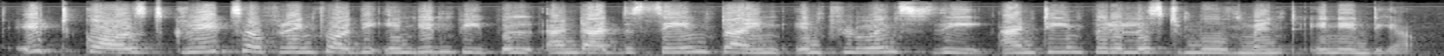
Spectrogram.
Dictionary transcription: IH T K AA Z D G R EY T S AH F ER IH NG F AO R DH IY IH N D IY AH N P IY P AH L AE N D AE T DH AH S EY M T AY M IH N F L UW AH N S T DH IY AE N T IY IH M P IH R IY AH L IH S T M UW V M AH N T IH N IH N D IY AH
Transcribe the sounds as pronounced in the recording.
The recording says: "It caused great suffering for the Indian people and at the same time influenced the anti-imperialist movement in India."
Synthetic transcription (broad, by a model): IH T K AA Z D G R EY T S AH F ER IH NG F AO R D IY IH N D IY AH N P IY P AH L AE N D AE T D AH S EY M T AY M IH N F L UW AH N S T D IY AE N T IY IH M P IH R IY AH L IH S T M UW V M AH N T IH N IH N D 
